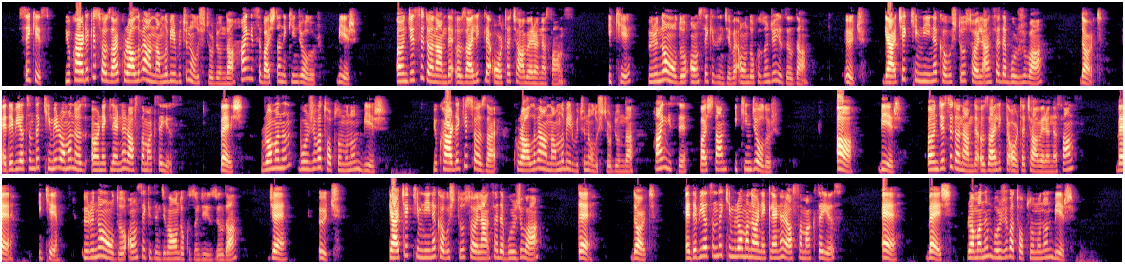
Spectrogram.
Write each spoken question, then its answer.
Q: Yukarıdaki sözler kurallı ve anlamlı bir bütün oluşturduğunda hangisi baştan ikinci olur?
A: Cevap B. 2. Ürünü olduğu 18. ve 19. yüzyılda.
